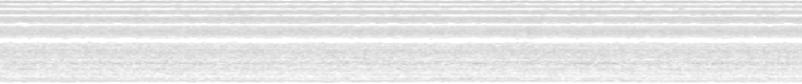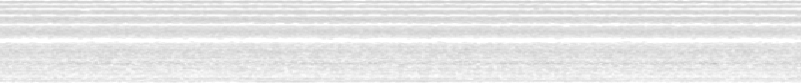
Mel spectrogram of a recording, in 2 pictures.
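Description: Steady faint hum with an even hiss, with no distinct events.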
